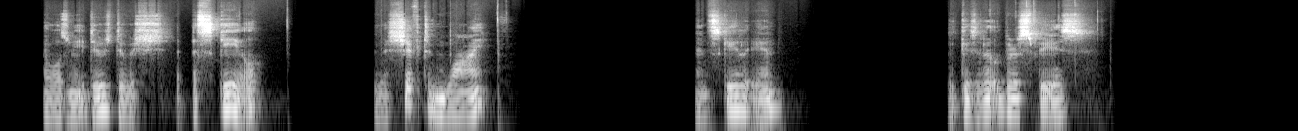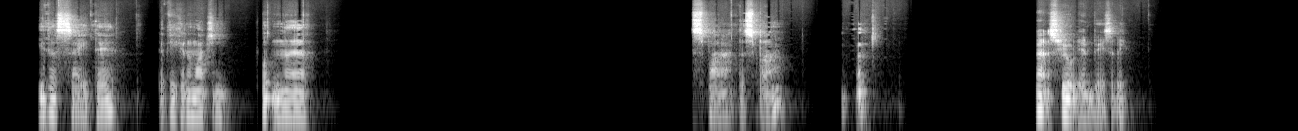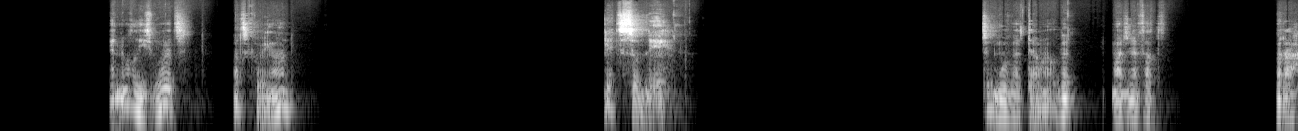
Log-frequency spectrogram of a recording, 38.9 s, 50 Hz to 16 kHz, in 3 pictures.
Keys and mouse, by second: 2.9 s, 5.0 shift+y, 10.2 shift+click, 10.7 alt+click, 11.7 alt+z, 13.7 alt+click, 14.5 click, 16.0-16.6 alt+drag, 16.9-17.3 middle drag, 19.6-20.3 alt+drag, 24.5-27.0 alt+drag, 30.1 Tab, 30.9-32.7 alt+drag, 33.7-34.5 alt+drag, 34.9-38.2 drag.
